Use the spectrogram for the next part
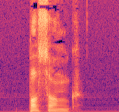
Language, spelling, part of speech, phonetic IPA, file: Polish, posąg, noun, [ˈpɔsɔ̃ŋk], Pl-posąg.ogg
